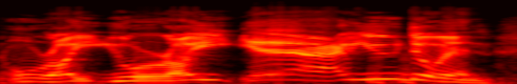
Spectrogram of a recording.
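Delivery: high, loud mocking West Country farmer voice; mock Bristol farmer accent. Londoners teasing a Bristol man, mock West Country farmer accent. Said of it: "start doing the farmer's accent".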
